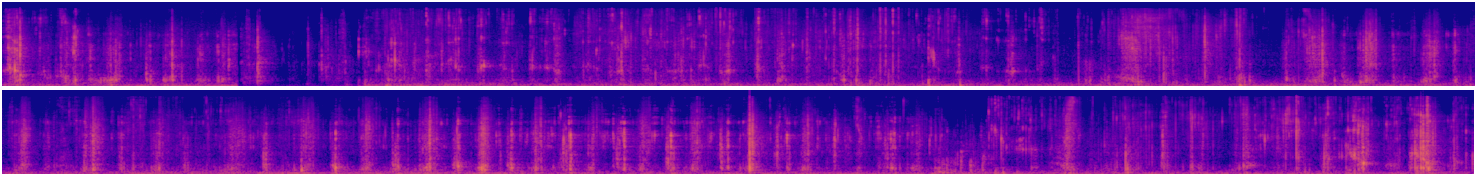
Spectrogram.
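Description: Close-miked crunching and chewing of crispy honey-glazed fried chicken (Kyochon Honey Combo) eaten off the bone, a dense run of crackly bites and chews, with a brief break about three seconds in.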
